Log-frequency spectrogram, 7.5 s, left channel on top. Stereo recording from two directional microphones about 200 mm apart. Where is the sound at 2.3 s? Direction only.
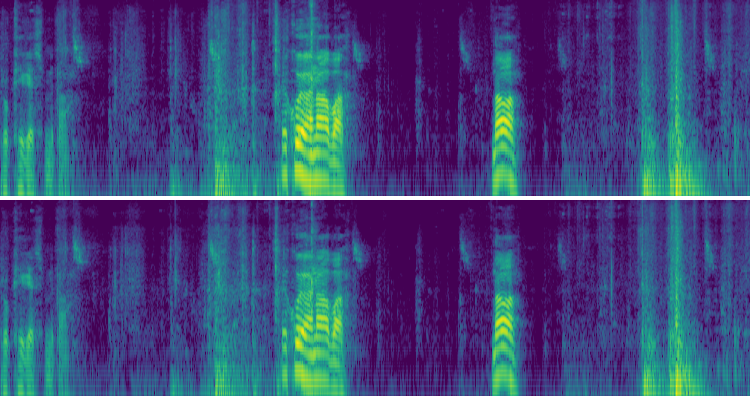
60° left (ahead or behind).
